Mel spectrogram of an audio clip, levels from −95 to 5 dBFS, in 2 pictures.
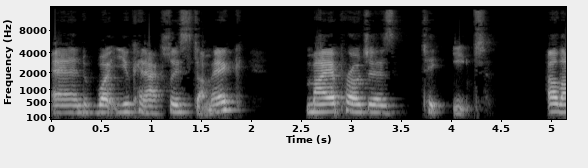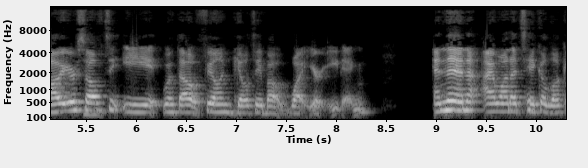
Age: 10-29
